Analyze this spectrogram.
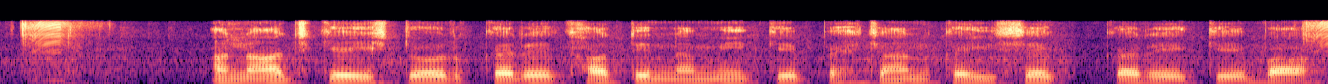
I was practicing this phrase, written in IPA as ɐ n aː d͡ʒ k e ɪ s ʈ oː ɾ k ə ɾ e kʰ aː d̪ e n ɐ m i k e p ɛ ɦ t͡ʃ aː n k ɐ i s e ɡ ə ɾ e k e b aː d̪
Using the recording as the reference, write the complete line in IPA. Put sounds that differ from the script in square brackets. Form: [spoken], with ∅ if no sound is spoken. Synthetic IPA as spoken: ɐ n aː d͡ʒ k e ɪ s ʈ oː ɾ k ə ɾ e kʰ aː [t̪] e n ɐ m i k e p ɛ ɦ t͡ʃ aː n k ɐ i s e [k] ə ɾ e k e b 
